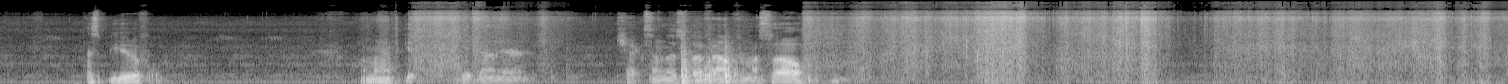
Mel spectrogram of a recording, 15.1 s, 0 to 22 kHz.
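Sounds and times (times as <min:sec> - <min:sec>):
plastic bags crinkling: 0:04.0 - 0:05.8, 0:07.9 - 0:15.0.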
